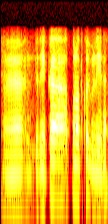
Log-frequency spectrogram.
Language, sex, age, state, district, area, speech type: Santali, male, 18-30, West Bengal, Bankura, rural, conversation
